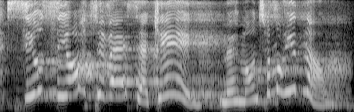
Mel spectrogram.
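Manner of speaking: Martha's high, accusing plea to Jesus, trailing off; reproachful Martha. Retold or imitated. Martha reproaching Jesus for arriving too late, with high accusing pitch. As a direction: say it like a hurt demand, lifting the pitch. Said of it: "Ela tá cobrando algo de Jesus".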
